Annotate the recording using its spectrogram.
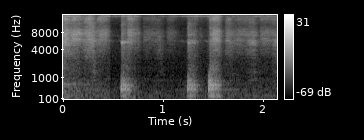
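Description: Marker pen writing on a whiteboard: a few short, faint strokes, one about half a second in and two close together around a second and a half.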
